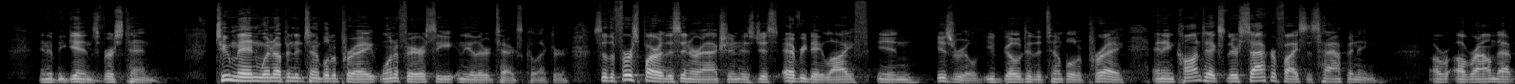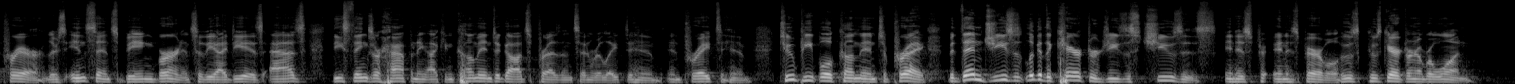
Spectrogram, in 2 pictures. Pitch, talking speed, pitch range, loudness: 130 Hz, 210 wpm, 120-150 Hz, -26 LUFS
